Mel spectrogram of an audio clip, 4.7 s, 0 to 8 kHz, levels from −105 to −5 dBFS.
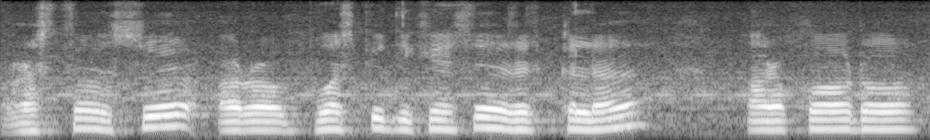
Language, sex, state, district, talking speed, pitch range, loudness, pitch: Nagamese, male, Nagaland, Dimapur, 140 wpm, 140-160 Hz, -13 LUFS, 150 Hz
